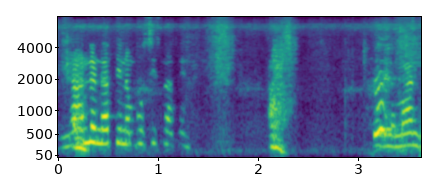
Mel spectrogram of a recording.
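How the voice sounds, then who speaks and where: A woman vlogger stepping in to calm two arguing friends. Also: high voice, moderate pace, lo-fi sound, a little hiss or hum. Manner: pleading, peacemaking. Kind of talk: mediating a staged argument.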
